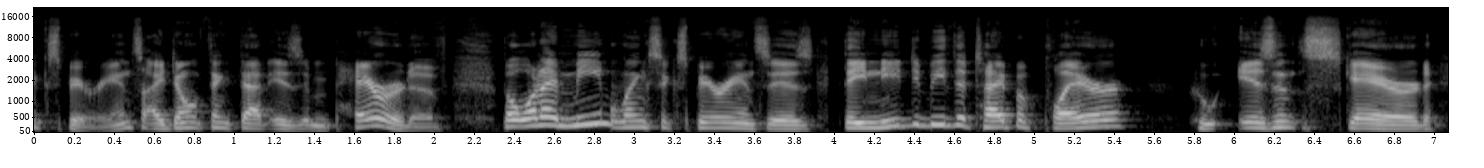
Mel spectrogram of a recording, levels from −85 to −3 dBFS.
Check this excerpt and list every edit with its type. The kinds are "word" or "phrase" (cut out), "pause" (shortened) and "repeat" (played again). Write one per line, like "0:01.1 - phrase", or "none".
0:02.9 - word
0:04.0 - pause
